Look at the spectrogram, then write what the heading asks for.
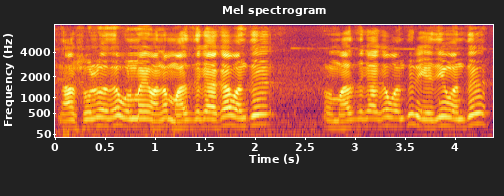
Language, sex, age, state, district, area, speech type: Tamil, male, 45-60, Tamil Nadu, Kallakurichi, rural, spontaneous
